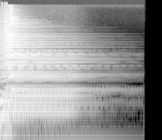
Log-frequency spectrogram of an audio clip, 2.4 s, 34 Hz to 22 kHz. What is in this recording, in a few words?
Ab 13th Ab Guitar Half Step Down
